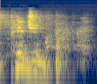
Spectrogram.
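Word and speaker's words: Pijn: like it is a matter of time, is Pigeon.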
